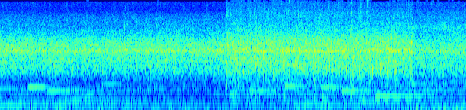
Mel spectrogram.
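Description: Pork-topped eggplant slices deep-frying in a wok of hot oil: a steady, bubbling sizzle that grows a little louder about halfway through and eases near the end. Soft background music of slow single notes plays underneath.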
